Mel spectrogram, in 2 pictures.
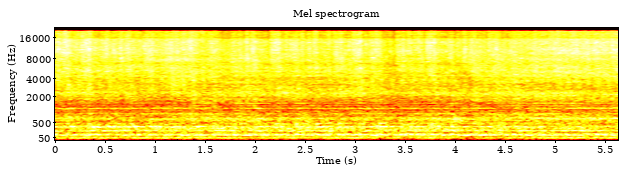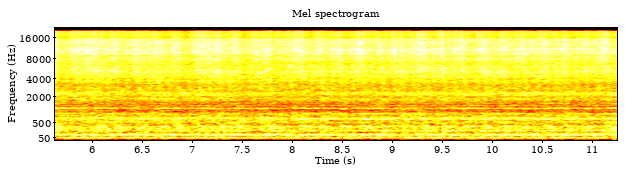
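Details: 1966 Mustang Fastback, new 347 stroker V8 just after first start; steady, even idle sitting noticeably high, no misses or knocks, owner says carb idle screws need adjusting; fast idle from untuned carburettor.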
